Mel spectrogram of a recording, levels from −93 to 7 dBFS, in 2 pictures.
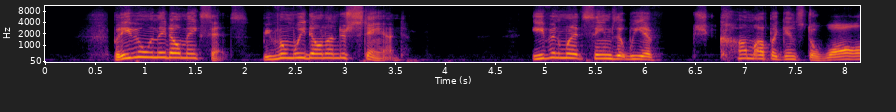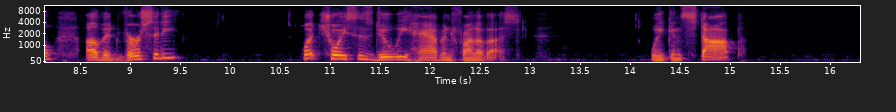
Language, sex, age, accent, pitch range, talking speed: English, male, 30-49, American, 145-200 Hz, 140 wpm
